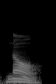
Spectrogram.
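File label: "nou" fourth tone, pinyin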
